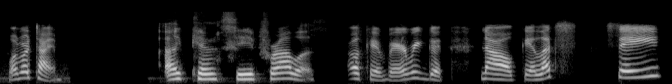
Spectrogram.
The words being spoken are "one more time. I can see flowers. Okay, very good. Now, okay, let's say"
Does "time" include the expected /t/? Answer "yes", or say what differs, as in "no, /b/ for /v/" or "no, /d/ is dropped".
yes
